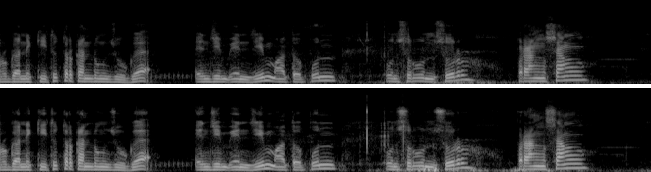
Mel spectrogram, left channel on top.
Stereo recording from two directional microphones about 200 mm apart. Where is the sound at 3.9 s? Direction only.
25° right (ahead or behind).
